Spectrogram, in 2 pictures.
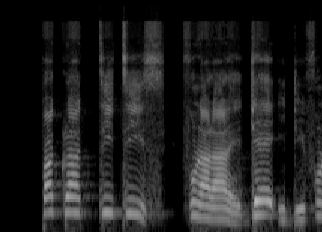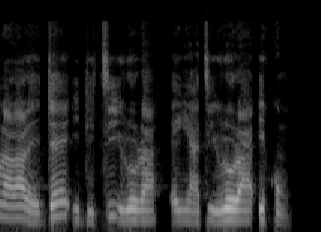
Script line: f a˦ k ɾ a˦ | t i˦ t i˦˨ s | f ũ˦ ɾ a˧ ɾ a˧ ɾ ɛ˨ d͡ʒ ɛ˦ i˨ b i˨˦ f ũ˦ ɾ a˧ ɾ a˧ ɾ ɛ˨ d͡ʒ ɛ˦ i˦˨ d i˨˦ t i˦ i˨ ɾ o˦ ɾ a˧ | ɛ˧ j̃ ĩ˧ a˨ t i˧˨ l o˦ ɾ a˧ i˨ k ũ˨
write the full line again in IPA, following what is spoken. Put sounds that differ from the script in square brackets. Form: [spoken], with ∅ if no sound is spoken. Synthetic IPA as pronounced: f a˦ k ɾ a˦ | t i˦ t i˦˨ s | f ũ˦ ɾ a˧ ɾ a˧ ɾ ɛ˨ d͡ʒ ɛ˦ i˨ [d] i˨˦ f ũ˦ ɾ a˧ ɾ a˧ ɾ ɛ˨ d͡ʒ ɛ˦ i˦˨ d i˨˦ t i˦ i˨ ɾ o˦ ɾ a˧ | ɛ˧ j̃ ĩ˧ a˨ t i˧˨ [ɾ] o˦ ɾ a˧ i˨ k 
